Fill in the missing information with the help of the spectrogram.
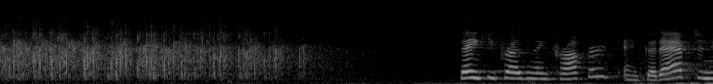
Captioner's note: applause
